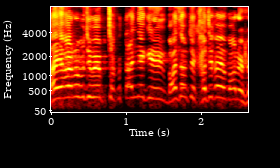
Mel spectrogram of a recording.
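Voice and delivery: high, loud frustrated demand; exasperated customer. Retold or imitated. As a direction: snap at the old man to decide. Exasperated buyer demanding answer.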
